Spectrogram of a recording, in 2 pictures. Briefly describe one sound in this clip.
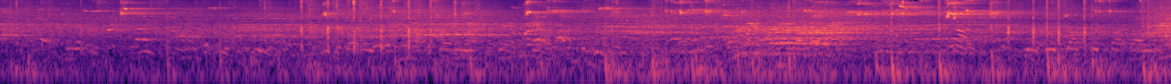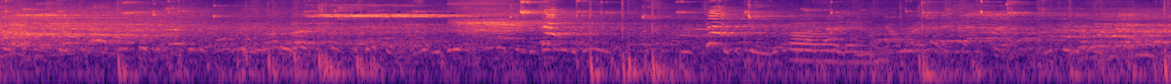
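A basketball bounces on a hard court with a hollow echo.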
